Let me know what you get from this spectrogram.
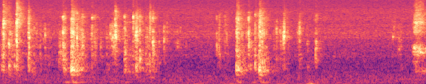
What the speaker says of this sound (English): You can tell the stress of typing on Cam is already getting to me here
